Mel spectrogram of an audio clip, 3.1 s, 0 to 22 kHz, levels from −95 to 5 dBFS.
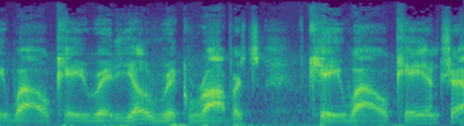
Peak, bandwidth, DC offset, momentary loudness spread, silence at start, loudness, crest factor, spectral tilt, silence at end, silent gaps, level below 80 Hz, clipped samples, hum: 0 dBFS; over 20 kHz; under 0.1%; 5 LU; 0 s; -14 LUFS; 16 dB; -1 dB/octave; 0 s; none; -38 dBFS; under 0.1%; none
